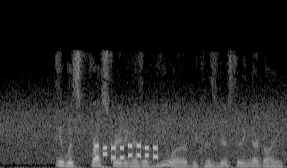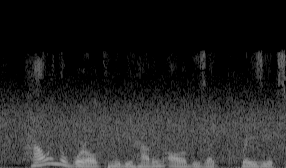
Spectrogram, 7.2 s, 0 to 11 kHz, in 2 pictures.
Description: DTMF, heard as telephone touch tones, dialled by machine, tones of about 50 ms, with speech in English. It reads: 30229985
